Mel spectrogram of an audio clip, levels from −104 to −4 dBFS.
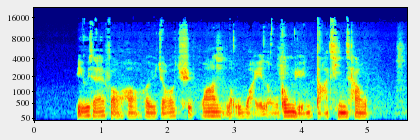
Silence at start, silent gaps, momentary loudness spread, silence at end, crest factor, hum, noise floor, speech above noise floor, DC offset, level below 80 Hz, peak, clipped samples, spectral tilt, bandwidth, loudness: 0.65 s; none; 6 LU; 0.1 s; 20 dB; none; -68 dBFS; 46 dB; under 0.1%; -60 dBFS; -4 dBFS; under 0.1%; -5.5 dB/octave; 16 kHz; -23 LUFS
